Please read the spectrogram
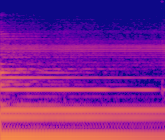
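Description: Background music: a single held chord that rings on and slowly fades away.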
